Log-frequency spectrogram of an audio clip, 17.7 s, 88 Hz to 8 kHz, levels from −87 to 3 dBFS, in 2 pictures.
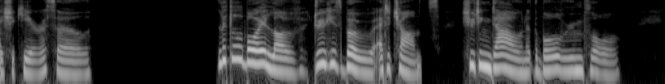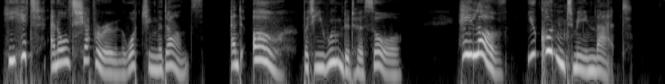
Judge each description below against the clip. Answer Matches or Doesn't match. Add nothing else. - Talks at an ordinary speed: Doesn't match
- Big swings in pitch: Matches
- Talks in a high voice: Matches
